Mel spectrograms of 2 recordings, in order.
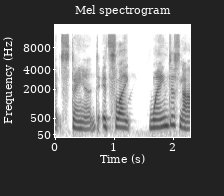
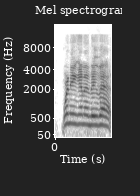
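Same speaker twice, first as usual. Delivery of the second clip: high, nagging, pestering voice; 5 semitones higher than usual. Describing how a spouse sounds when pushing their partner over and over, voicing the nagging question. imitating a nagging voice. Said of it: "the nagging voice".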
